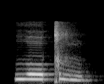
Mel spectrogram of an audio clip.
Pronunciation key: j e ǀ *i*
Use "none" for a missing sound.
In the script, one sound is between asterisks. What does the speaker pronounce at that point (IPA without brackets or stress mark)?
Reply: y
